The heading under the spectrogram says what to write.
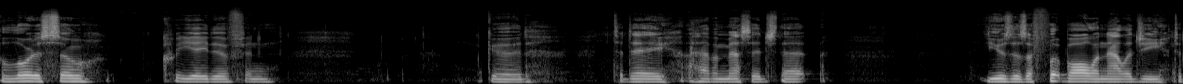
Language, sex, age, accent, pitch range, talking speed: English, male, 30-49, American, 125-145 Hz, 90 wpm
